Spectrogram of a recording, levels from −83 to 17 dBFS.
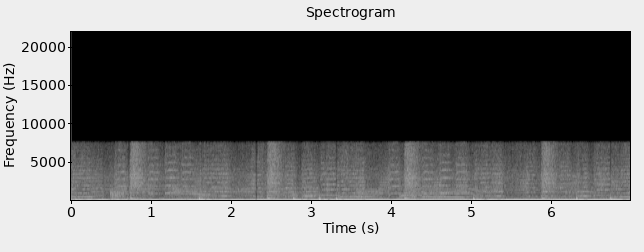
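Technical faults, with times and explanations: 0.70–0.73 s and 2.29–2.33 s, short concealed packet loss: each time about 20 ms of audio, fitting one lost packet, missed the decoder's deadline. The receiver stretched the preceding sound to fill the gap, then blended back, leaving a brief smear or wobble.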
